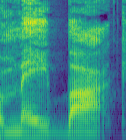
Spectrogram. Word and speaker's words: Maybach: and you're freaking uh rolls-royce or maybach or maybach excuse me as it's pronounced you know don't be yeah man don't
